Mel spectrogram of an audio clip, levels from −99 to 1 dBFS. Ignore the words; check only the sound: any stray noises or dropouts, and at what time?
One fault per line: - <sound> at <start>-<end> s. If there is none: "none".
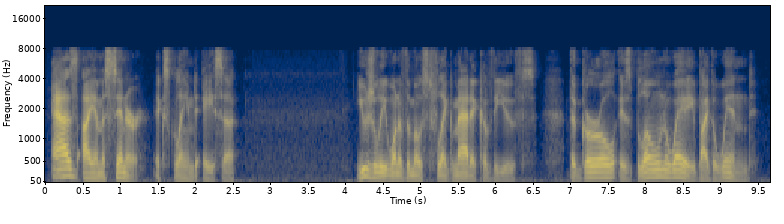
none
